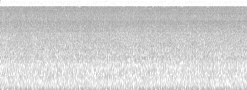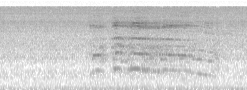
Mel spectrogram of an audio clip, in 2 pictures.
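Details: Rooster on a farm with many chickens, crowing in the morning: after a quiet stretch of low hum, one faint crow rises into a held, harmonic note and falls away at the end, lasting about a second and a half.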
